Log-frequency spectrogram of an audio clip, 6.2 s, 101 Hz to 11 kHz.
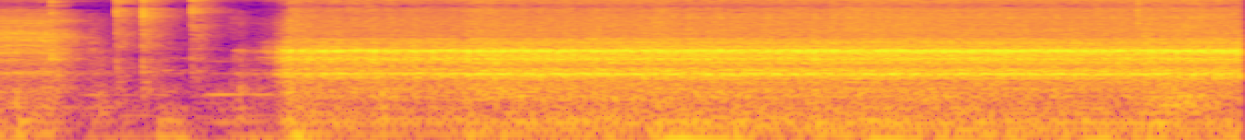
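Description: A Thermomix mixes almond cream for a galette at speed 3. A few quick clicks come first, then a loud, steady motor whir starts and holds constant.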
